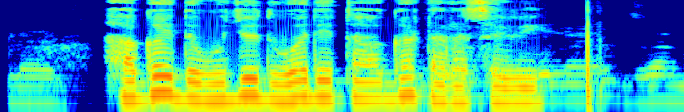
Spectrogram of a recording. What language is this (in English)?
Pashto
